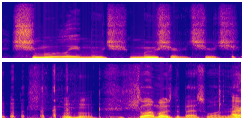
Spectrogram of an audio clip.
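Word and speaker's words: Shlomo: Schlommo is the best one. I remember the day. I love Schlommo, dude. It's so disgusting. It sounds like you're throwing it. First of all, it rhymes with homo.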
